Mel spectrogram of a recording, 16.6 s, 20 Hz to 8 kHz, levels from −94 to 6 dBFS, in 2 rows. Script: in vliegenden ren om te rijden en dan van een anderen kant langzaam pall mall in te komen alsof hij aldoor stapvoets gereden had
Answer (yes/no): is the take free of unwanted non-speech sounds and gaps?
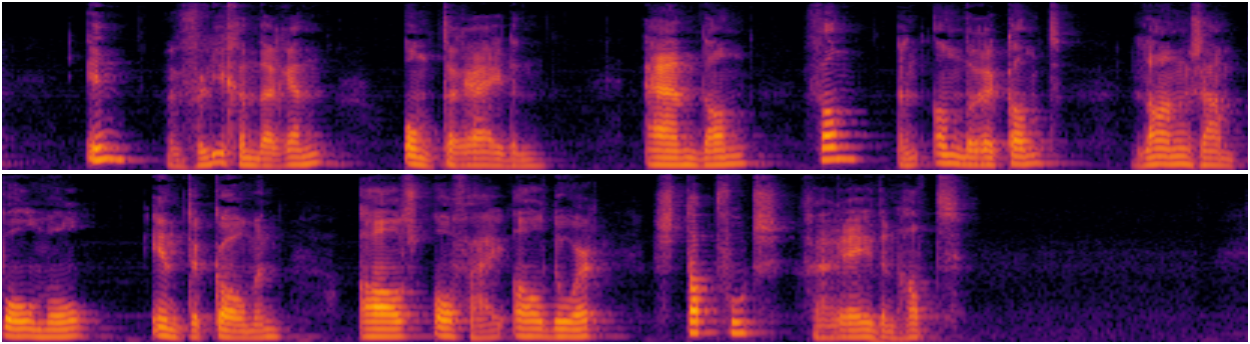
yes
